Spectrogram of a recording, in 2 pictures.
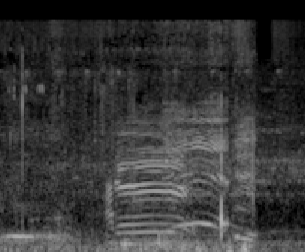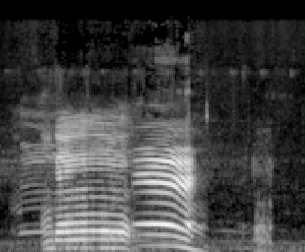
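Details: Cows calling the herd on a road: a moderate moo, then a loud, long bellow and a second strong drawn-out call that slides downward, over faint background noise.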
